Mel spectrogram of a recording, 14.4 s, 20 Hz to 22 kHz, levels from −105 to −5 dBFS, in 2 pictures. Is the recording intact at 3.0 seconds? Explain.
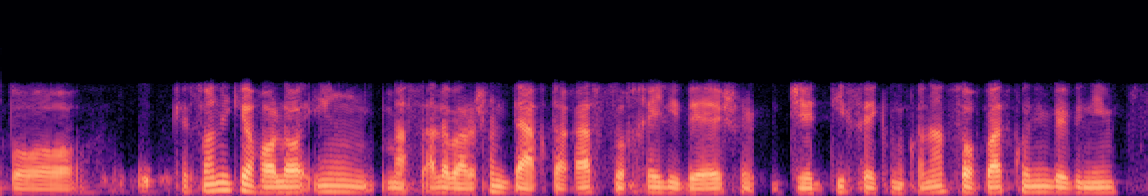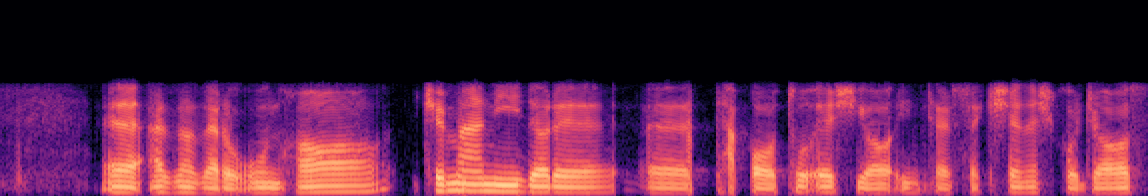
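No. A single voice packet was dropped between 2.95 and 2.99 s, a gap that fits one 20 ms packet, and the decoder covered it with VoIP packet loss concealment, repeating its last pitch and vocal-tract filter at falling gain. Because each decoded frame depends on the one before, the rebuilt speech remains weakened or distorted for tens of milliseconds after real packets resume, so at 3.0 s the sound is still recovering from that patch.

Throughout the clip, including at 3.0 s, the speech passes through the G.729 codec (the G.729A variant) at 8 kbit/s. It rebuilds each 10 ms frame from a filter, a pitch predictor and a few pulses, and the line carries only about 150 Hz to 3.6 kHz. The coding damage is plainly audible: the voice sounds thin, slightly rough and synthetic, with nothing in the upper range.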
